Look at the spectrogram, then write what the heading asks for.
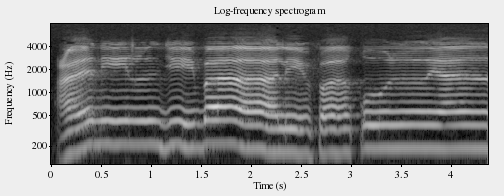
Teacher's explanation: ikhfa di sini, samarkan dua harakat.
